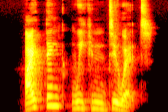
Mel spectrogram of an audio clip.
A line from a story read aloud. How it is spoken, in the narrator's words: Wufei answered, quietly and firmly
